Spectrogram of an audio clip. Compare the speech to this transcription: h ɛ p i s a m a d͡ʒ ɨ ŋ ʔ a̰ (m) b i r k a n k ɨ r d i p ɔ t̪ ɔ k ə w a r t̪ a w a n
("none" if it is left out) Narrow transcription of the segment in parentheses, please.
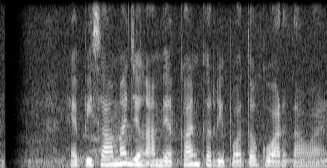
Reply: m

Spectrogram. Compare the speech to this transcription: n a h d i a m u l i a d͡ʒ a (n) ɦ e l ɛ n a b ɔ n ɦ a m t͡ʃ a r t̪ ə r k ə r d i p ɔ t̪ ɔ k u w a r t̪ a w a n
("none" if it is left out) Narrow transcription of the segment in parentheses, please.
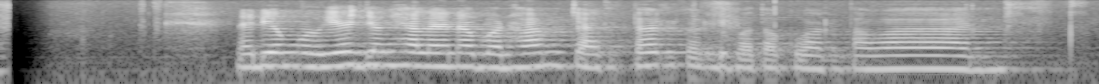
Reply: ŋ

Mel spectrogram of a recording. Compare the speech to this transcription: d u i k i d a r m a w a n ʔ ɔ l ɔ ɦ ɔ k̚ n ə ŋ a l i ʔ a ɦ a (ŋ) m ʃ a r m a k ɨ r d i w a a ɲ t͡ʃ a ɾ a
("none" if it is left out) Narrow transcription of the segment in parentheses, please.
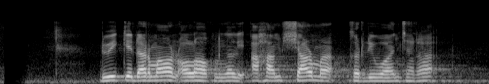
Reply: none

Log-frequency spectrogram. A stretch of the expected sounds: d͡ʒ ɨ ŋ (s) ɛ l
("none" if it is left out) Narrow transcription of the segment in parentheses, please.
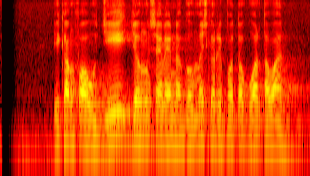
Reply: s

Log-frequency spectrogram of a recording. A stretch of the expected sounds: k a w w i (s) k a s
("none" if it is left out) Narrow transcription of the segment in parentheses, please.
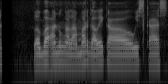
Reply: s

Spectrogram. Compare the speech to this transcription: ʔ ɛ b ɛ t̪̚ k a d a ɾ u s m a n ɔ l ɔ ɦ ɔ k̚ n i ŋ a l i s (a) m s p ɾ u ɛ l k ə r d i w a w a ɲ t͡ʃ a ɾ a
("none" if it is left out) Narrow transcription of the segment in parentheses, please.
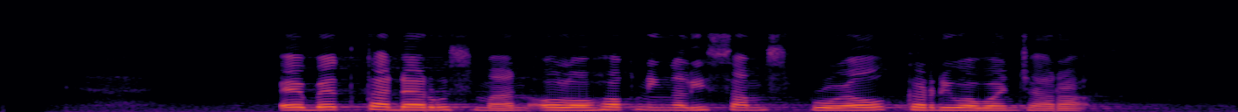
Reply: a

